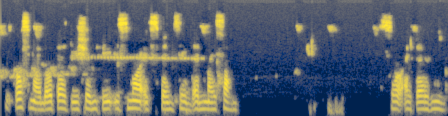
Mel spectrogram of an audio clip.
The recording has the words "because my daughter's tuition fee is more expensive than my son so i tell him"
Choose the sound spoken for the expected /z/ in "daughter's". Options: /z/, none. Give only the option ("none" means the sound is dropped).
none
